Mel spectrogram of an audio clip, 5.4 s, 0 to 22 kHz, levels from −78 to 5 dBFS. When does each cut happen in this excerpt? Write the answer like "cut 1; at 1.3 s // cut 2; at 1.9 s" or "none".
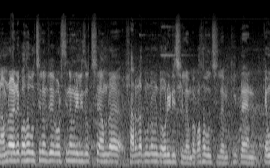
none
